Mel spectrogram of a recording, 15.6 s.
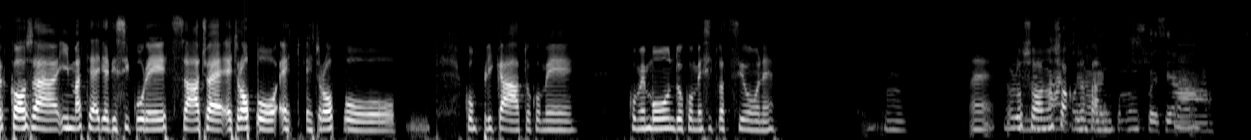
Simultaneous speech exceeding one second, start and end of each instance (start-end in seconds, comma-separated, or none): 12.6-13.9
